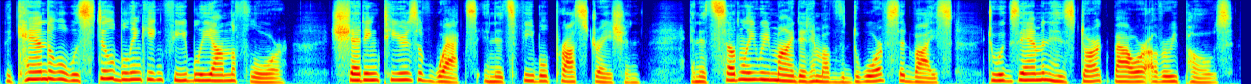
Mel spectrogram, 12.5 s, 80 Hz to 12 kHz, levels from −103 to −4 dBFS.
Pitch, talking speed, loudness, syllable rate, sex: 215 Hz, 160 wpm, -20 LUFS, 4.7 syllables/s, female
